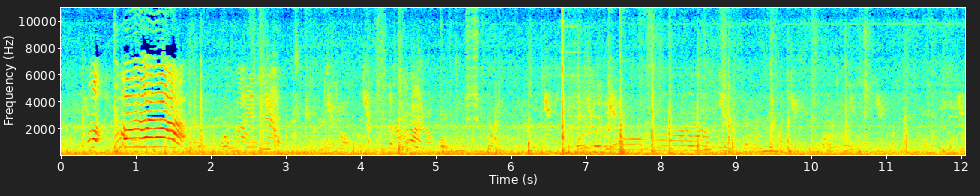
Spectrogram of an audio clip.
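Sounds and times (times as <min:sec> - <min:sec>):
faint crowd chatter: 0:00.0 - 0:12.0
child shouting: 0:00.3 - 0:01.8.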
